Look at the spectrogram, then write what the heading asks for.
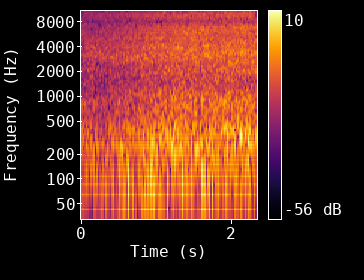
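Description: Steady surf breaking along the rocky Oregon coast, a continuous broadband wash of waves with wind across the microphone, fairly close and unbroken with no voices.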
